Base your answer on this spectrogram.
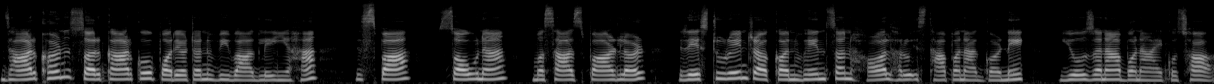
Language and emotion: Nepali, neutral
